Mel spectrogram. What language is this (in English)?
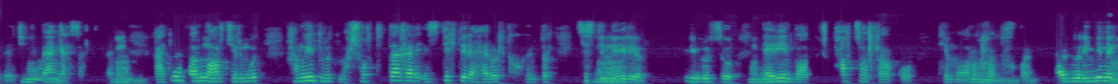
Korean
